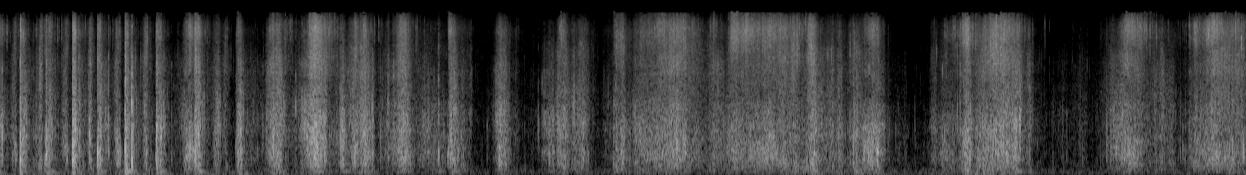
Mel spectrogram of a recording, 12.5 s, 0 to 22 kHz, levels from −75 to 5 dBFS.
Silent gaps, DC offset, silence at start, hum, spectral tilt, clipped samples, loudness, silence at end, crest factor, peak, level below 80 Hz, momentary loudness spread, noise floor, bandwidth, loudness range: none; under 0.1%; 0 s; none; -1 dB/octave; under 0.1%; -23 LUFS; 0 s; 26 dB; 0 dBFS; -50 dBFS; 13 LU; -48 dBFS; 16.5 kHz; 4 LU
